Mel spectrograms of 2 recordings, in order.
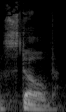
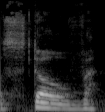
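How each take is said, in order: First: "stove" with a drawn-out, softer v; over-articulated v; exaggerated v. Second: Said in the usual way. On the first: Shown as a demonstration. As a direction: lean on the final v of "stove". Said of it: "digo stove". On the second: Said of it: "yo no digo stove".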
